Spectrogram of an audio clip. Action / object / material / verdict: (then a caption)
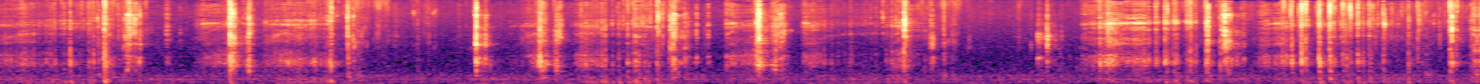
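scrape / soap bar scraped with a metal blade / soap / none. A metal blade scrapes and shaves thin flakes from a solid, palm-sized pink soap bar held in the fingers, letting them fall into a pile. Crisp, bright crunching scrapes come in short, irregular strokes with almost no low end. Each stroke cuts off quickly, and quiet gaps fall between bursts.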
